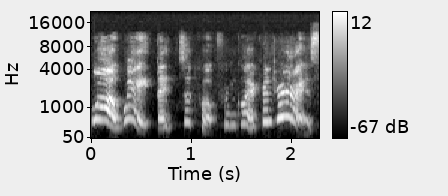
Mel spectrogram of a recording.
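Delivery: surprised double take.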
